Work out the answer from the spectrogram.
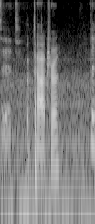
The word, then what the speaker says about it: Tatra: I don't remember how to pronounce it. The Tatra? The Tatra.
